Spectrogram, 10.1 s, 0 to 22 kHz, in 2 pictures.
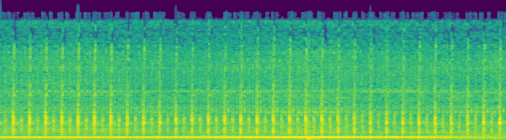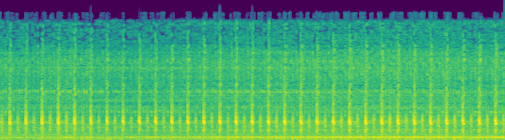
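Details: BMW 335 with the N54 engine: a sharp, regular ticking knock about 1.5 times per second rides steadily over the running engine; the cause is not identified.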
